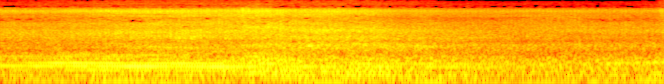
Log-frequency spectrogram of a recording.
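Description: Street traffic: a motor vehicle's engine drone passes close by, swelling about a second in and easing off again, over the steady hum of the road.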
